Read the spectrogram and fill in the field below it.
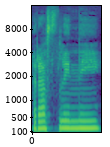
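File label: "rastlinný", Slovak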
